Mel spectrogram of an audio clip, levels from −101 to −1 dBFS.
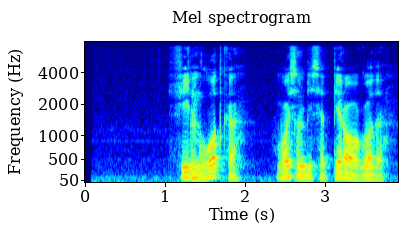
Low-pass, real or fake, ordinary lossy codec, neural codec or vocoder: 7.2 kHz; real; none; none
